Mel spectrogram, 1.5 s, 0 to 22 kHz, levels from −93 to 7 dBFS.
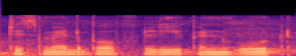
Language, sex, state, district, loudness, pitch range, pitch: English, male, Arunachal Pradesh, Lower Dibang Valley, -16 LUFS, 105-115 Hz, 115 Hz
